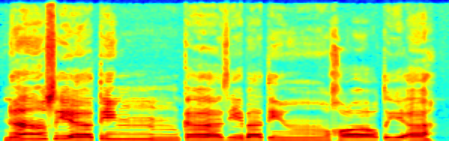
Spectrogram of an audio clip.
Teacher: Kemudian huruf yang terakhir kembali ada huruf ta marbutoh, maka kita baca seolah-olah menjadi H yang bersukun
